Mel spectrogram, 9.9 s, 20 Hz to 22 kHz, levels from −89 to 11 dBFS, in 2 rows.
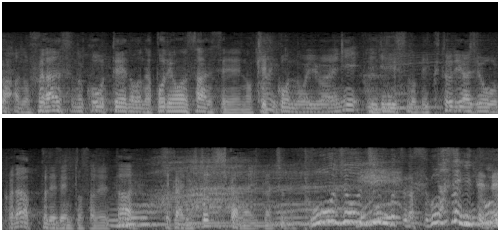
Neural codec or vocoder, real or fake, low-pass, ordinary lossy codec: vocoder, 24 kHz, 100 mel bands, Vocos; fake; 7.2 kHz; none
